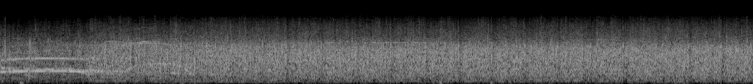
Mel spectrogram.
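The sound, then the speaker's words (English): Sustained applause from members of Congress after a call to pass the Stop Insider Trading Act, a dense, steady wash of clapping from a large crowd that holds at an even level from start to finish, with a brief tonal sound at the very beginning. “I wasn't sure if anybody even on this side was going to applaud for that.”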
